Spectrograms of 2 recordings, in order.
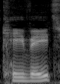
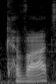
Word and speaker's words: cavates: all along here uh some of them are called cavates or kavats I've heard it pronounced both ways which are kind of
